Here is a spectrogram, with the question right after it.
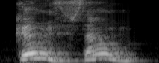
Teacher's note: apesar de ter duas letras, a gente tem um fonema só, que é o an, né? Que é o A com o tio em cima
